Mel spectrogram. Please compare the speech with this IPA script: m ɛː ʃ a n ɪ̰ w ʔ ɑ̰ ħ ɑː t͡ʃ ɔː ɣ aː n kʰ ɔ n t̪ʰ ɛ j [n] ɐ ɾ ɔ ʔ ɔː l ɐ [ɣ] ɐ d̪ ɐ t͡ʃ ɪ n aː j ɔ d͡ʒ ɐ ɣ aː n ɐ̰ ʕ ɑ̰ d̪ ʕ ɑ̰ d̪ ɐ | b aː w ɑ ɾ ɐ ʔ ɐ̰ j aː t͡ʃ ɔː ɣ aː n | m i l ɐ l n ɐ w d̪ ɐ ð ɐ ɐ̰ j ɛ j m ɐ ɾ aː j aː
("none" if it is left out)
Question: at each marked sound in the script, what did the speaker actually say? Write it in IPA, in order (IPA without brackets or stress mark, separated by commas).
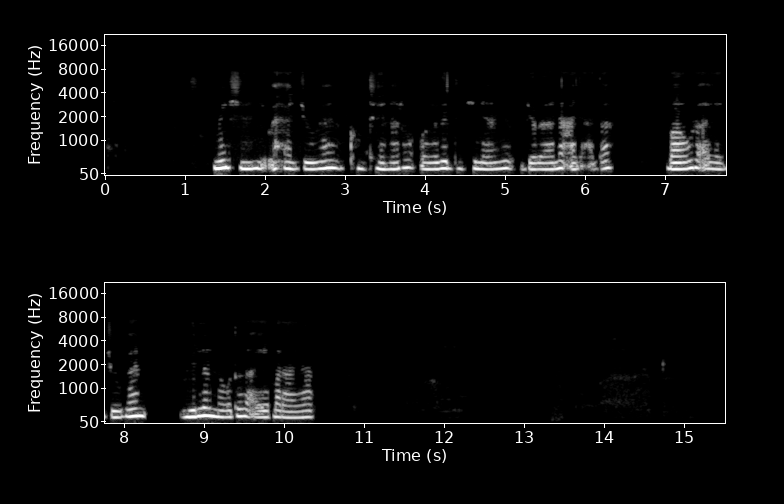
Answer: n, ɣ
